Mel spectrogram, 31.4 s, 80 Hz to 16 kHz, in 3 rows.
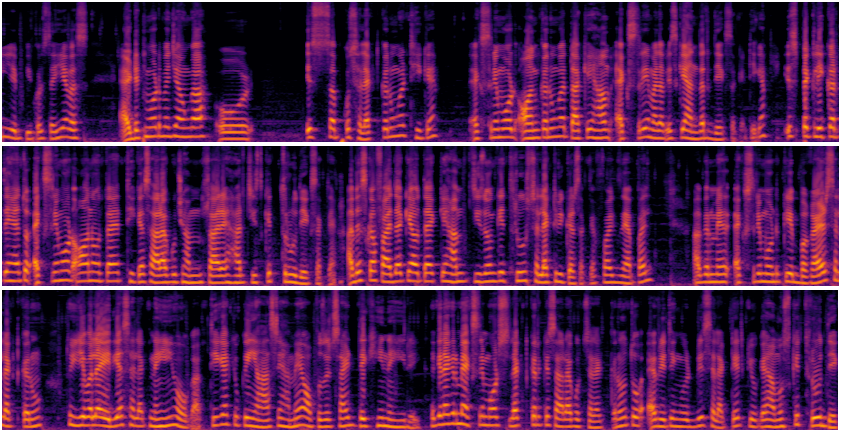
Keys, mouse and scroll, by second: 0.8 middle click, 1.0 Tab, 1.3 middle click, 2.3 middle click, 3.2 middle click, 3.4 3, 3.8 click, 5.1 click, 7.5 click, 11.1 middle click, 11.7 Tab, 12.1 middle drag, 12.4 click, 13.9 click, 15.0 click, 16.1 Tab, 16.4 click, 17.4 click, 18.4 click, 19.0 click, 19.8-20.8 drag, 21.2 middle click, 23.8 click, 26.8 click, 27.8 middle click, 29.6 middle click.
